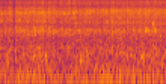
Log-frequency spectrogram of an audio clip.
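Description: Steady rushing of water flowing through a concrete channel.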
